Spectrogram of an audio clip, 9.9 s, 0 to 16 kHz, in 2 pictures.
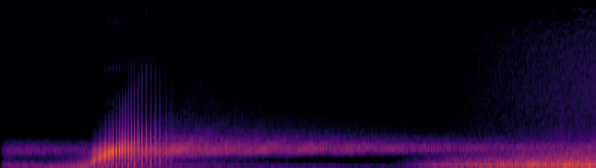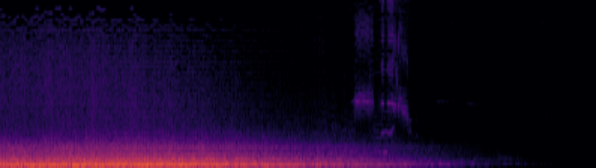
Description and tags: layered fx 1
delay, effect, psychedelic, fx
